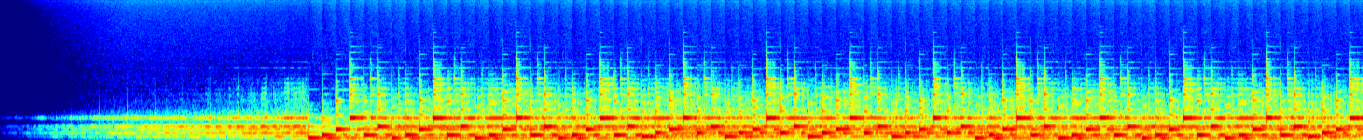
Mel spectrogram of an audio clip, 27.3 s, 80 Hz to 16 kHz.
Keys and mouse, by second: 0.9 a, 1.4 Tab, 1.6 q, 3.3-4.0 drag, 4.0 click, 4.2 click, 4.4 drag, 6.3 click, 7.3 click, 7.9 drag, 8.4 shift+click, 8.9 Tab, 10.8 shift+click, 11.9 ctrl+b, 13.4 Tab, 14.0-14.7 drag, 14.7 middle click, 15.7-17.2 drag, 18.6-19.5 shift+drag, 19.7-20.0 drag, 21.1-22.1 drag, 22.4 ctrl+z, 22.6 ctrl+z, 23.2 ctrl+z, 23.4 ctrl+z, 23.6 ctrl+z, 23.9 ctrl+z, 24.1 ctrl+z, 24.6 ctrl+z, 25.0 ctrl+z, 25.6 shift+drag, 26.7 shift+drag.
